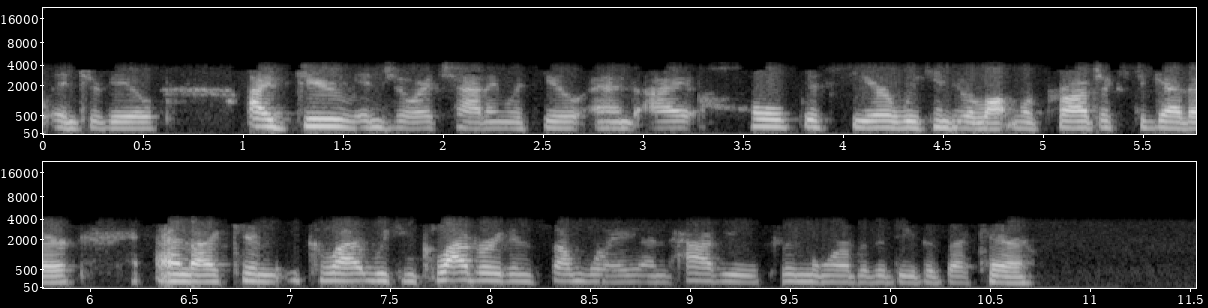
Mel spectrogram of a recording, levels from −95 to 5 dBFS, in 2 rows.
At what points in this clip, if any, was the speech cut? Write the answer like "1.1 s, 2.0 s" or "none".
1.6 s, 3.8 s, 9.5 s, 9.8 s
